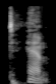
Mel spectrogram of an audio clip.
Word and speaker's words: Thames: Heading into Thamesville, spelled Thames. Tem.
